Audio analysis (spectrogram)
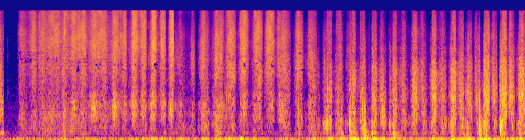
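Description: A wooden-handled bristle brush loaded with foamy shampoo scrubs back and forth over the lining and outer shaft of a brown vintage Levi's suede leather boot, a hollow shoe with a fabric and leather lining lying on a towel, as it is cleaned and restored. It makes rapid, steady, bright, hissy swishing strokes with a wet, foamy rasp and a faint low thump under each pass.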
